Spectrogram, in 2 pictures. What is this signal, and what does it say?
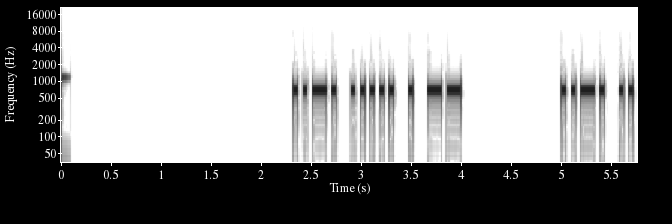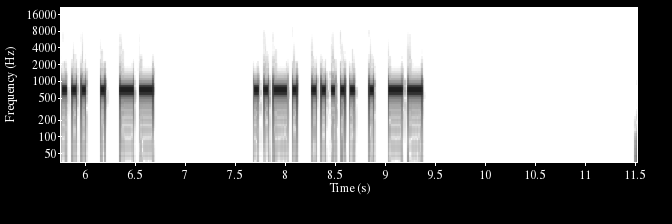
Morse code, heard as a keyed tone, about 25 wpm, 700 Hz. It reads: F5EM F5EM F5EM
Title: DXCC-100 Call Signs - 4 Characters - Repeated 3x - 25wpm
